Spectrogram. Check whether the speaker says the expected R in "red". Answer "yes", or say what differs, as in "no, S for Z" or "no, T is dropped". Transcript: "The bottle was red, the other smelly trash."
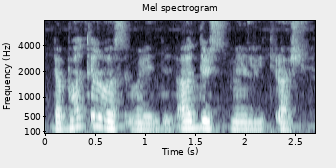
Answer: no, W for R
